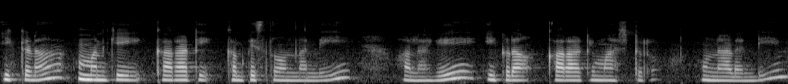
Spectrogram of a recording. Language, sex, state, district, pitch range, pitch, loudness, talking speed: Telugu, female, Andhra Pradesh, Annamaya, 195-225 Hz, 205 Hz, -19 LUFS, 70 wpm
